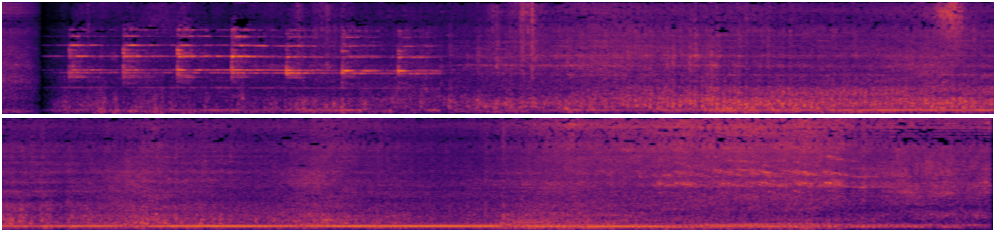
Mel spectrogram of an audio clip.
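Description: Multi-note train horn sounding several short blasts, then a train passing with a loud, steady low rumble and wheel clatter that swells and then eases.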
